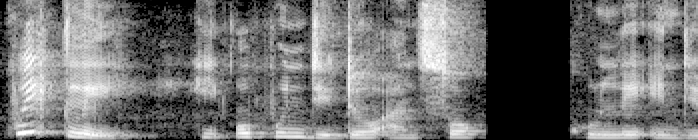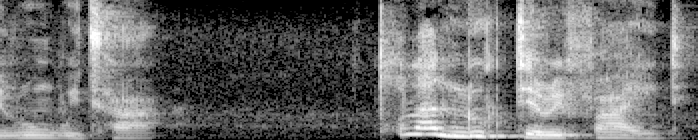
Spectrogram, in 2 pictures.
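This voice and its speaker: Slow, expressive woman storyteller. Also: sits low. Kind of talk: scripted folktale narration.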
